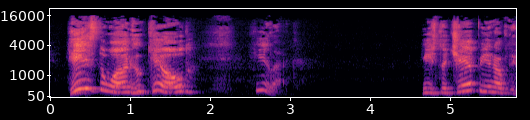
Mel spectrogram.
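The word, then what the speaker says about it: Hygelac: His name, by the way, Helak, sometimes it's pronounced Hidjelak.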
